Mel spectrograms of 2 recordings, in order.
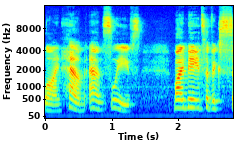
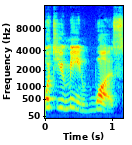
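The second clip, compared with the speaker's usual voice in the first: sharp, snappish, cutting tone. Reading fiction, a wife cuts into her husband's account, speaking sharply. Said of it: "Varda said sharply".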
